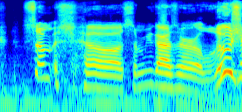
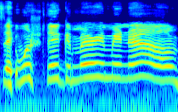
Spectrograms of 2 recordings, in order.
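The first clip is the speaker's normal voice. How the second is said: ordinary talk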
